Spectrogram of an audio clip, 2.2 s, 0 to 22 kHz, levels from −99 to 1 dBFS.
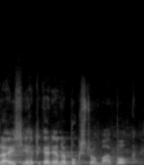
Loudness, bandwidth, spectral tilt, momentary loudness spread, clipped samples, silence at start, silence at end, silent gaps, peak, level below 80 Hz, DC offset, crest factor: -41 LUFS; 11.5 kHz; -5.5 dB/octave; 8 LU; under 0.1%; 0 s; 0.1 s; none; -18 dBFS; under -90 dBFS; under 0.1%; 22 dB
